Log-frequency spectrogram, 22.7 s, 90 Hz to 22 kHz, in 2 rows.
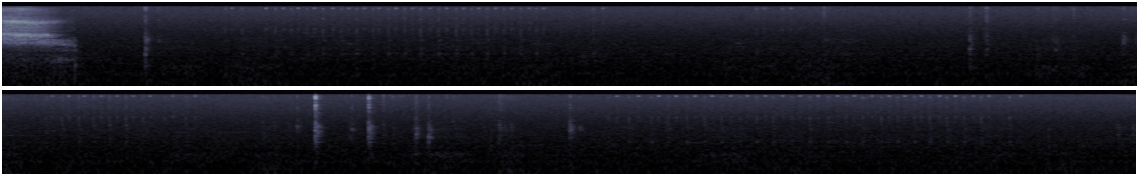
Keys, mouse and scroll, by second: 1.3 k, 11.1 k, 16.9 k.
